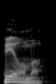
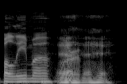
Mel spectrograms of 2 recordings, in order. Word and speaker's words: Bielema: Bielema. That's how you pronounce it. – Yeah. – Bielema. – Not Bielema.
